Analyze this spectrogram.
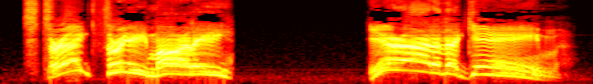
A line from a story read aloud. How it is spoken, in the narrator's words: the umpire yelled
